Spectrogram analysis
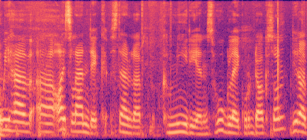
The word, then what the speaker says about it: Hugleikur Dagsson: Hugleikur Dagsson. Yeah. If you just pronounce it like who let the dogs out.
